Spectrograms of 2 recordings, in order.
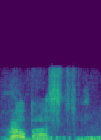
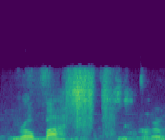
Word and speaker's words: robust: word the first word is not robust but robust second second syllable second syllable okay great and anatoly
